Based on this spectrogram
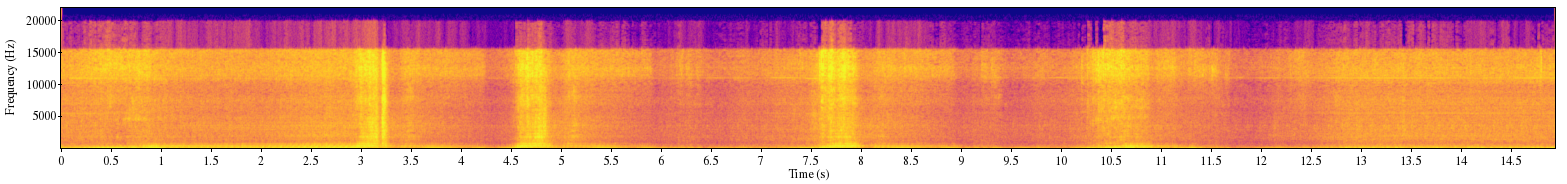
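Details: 1992 Toyota 4Runner SR5 V6 4x4, 3.4 engine swap, new Flowmaster exhaust, factory airbox, first fire-up: catches and settles to a deep steady idle with several clean throttle blips; normal start and rev, owner unsure if too loud.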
